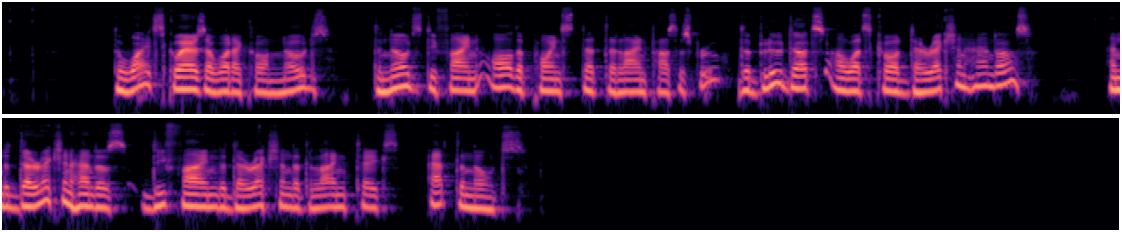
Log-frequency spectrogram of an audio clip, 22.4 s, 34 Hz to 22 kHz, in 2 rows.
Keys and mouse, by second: 0.0 click, 0.8-1.5 drag, 1.9 click, 3.2-4.8 drag, 5.3-5.9 drag, 6.5 click, 7.9 click, 9.9-11.9 drag, 12.9-16.3 drag, 17.1 click, 19.0 click, 19.8 click, 20.3-20.7 drag, 20.9 click, 21.5 click.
